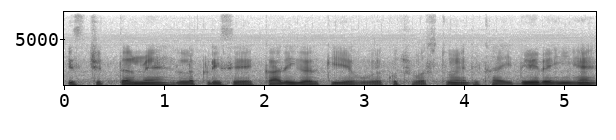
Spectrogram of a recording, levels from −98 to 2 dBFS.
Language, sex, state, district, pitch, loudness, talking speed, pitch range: Hindi, male, Chandigarh, Chandigarh, 115 Hz, -17 LUFS, 155 wpm, 105-120 Hz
